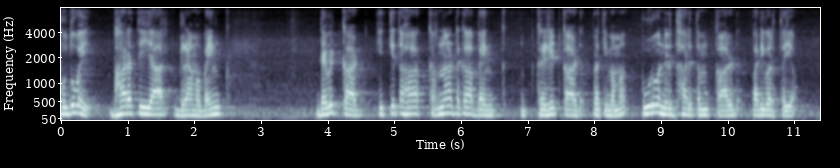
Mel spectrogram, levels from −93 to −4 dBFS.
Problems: none marked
